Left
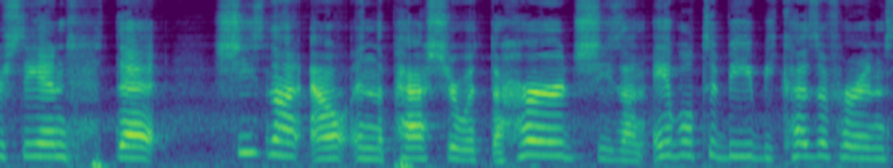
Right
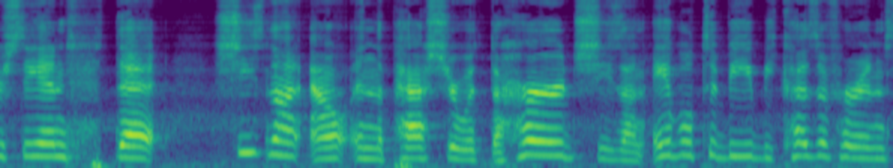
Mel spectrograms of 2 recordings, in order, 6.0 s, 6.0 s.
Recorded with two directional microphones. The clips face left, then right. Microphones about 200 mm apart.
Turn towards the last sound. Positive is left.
turn(degrees=-25)  # may be behind; listen again after turning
